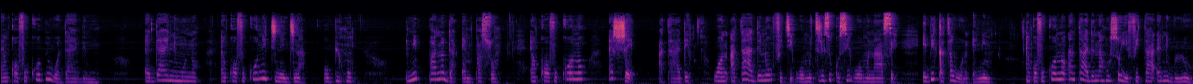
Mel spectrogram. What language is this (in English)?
Akan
